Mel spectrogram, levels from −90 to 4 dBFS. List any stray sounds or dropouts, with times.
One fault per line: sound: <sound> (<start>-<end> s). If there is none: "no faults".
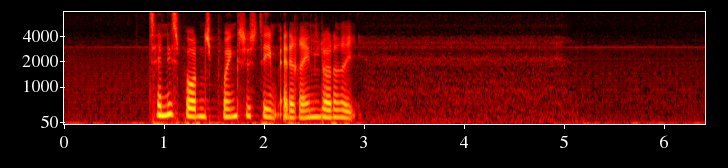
no faults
